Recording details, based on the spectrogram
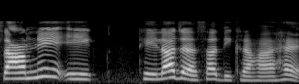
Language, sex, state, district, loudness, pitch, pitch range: Hindi, female, Chhattisgarh, Raipur, -17 LUFS, 245 Hz, 205-275 Hz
